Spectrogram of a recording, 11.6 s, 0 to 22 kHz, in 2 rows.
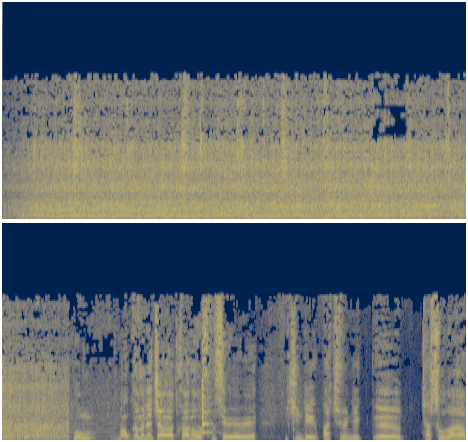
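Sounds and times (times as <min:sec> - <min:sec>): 
freight train low engine drone: 0:00.0 - 0:07.7
freight train arriving at a railway station to haul coal: 0:00.0 - 0:08.2
speech: 0:06.7 - 0:11.6.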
